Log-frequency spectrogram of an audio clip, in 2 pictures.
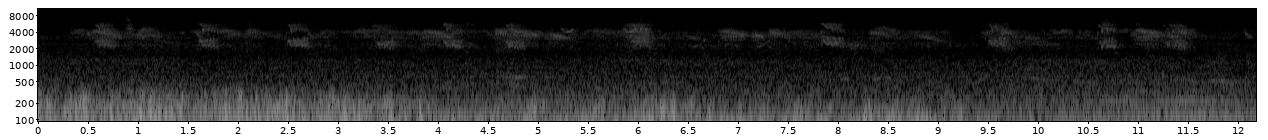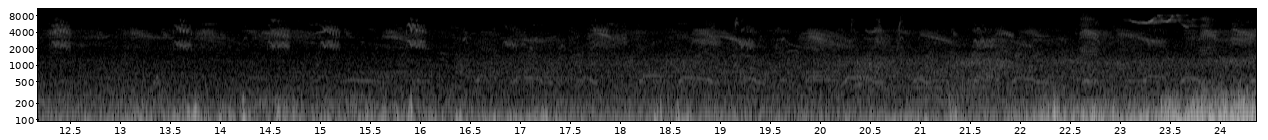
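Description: Small birds chirping over and over in short high notes, with a low wind rumble on the microphone that grows louder near the end.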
